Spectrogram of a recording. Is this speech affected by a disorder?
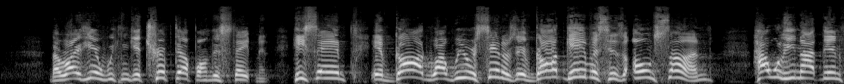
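No.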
